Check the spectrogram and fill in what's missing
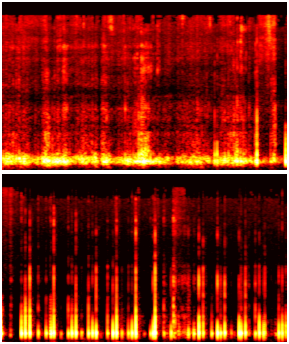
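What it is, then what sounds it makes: Hardcover book cover. Long nails scratch across the textured printed cover of a large, old hardcover book held upright, making a steady, dry, papery rasp with a warm low-mid body. Midway the scratching gives way to a rapid, uneven run of short, crisp taps with a hollow knock.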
